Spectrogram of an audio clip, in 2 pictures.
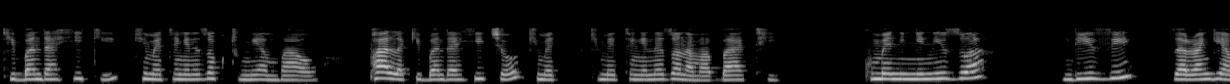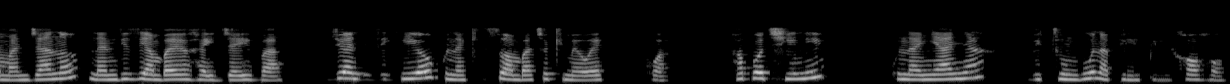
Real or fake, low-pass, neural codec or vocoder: real; 5.4 kHz; none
